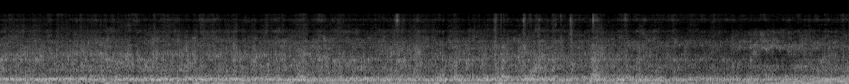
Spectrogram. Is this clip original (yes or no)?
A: no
